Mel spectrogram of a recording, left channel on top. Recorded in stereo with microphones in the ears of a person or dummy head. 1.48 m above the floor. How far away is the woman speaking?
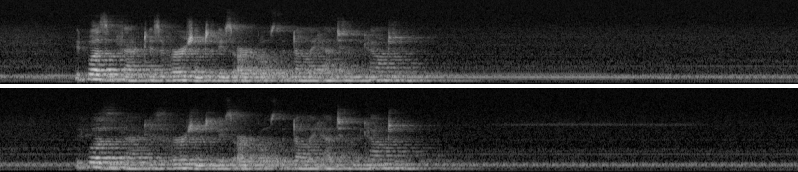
About 1.3 m.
